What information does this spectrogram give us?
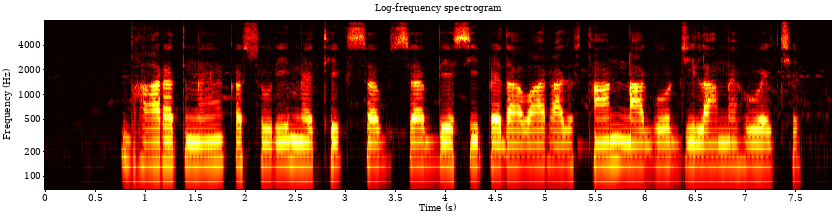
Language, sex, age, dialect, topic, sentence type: Maithili, male, 31-35, Eastern / Thethi, agriculture, statement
